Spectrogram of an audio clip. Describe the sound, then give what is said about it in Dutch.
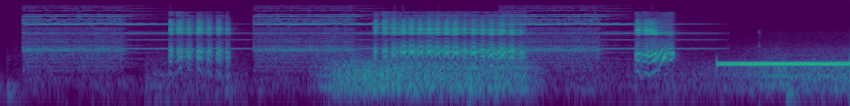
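A phone call ringing tone as a show dials in to a guest: a series of bright, warbling electronic tone bursts with short gaps between them, ending in a steady, lower continuous tone. No one speaks. “En daar gaan we even inbellen met niemand minder dan”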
